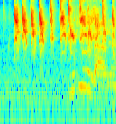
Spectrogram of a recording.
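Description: Pet bird chirping: a rapid string of about a dozen short, high chirps over roughly a second and a half.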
